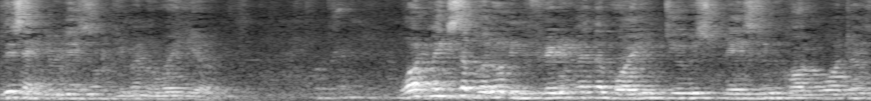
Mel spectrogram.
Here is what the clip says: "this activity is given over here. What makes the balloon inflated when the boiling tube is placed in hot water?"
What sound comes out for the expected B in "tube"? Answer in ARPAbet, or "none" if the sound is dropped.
none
